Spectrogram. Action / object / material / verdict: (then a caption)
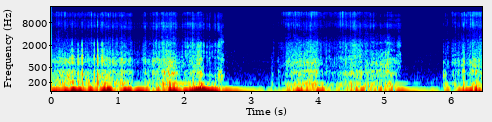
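scrape / foam microphone windscreen / foam / none. Long bare nails scratch the edge of a grey oval foam microphone windscreen, close up. Soft, slow scraping and rustling comes through as a low, muffled rumble with a steady hum near 117 Hz, easing off in brief quiet gaps between strokes.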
